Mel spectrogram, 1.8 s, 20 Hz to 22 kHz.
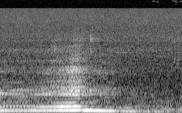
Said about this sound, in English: Sounded like... I wonder if it was my homeboy on the other street. It was a Lexus. Kind of sounded like a 240.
